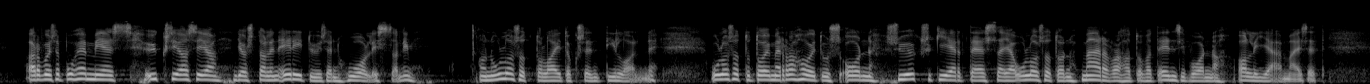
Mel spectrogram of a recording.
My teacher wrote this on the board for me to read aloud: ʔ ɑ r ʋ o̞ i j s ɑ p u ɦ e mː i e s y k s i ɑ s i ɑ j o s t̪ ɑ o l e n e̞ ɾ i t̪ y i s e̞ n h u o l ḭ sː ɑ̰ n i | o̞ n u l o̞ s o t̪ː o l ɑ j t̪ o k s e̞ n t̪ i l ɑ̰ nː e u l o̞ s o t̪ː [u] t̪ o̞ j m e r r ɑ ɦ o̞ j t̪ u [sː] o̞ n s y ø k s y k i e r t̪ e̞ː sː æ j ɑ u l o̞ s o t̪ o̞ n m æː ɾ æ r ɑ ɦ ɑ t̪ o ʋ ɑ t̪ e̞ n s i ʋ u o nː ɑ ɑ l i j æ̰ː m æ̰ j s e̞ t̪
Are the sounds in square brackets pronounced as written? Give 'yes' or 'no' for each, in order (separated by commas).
no, no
